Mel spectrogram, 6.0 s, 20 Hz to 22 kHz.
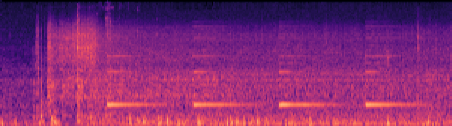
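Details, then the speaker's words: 2008 Pontiac G6 2.4, about 102,880 miles, started right after an oil change and oil-life reset: brief crank, quick catch, then a quiet steady idle under a repeating dash chime with no ticking; a normal, healthy start. "sounds good no obnoxious ticking or anything I think she's ready to go back"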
